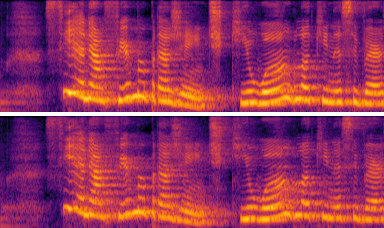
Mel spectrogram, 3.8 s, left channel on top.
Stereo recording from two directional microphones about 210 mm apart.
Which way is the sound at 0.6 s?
35° left (ahead or behind).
